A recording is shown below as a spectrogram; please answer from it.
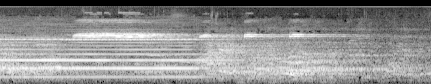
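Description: Arena horn sounding one steady, buzzy tone for about two seconds, the signal stopping play for a team timeout in a water polo match.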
